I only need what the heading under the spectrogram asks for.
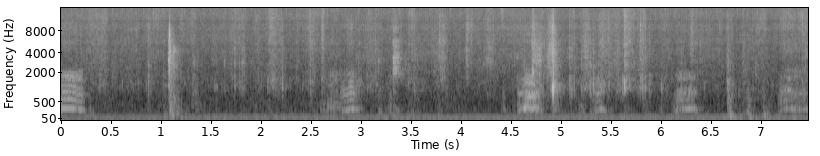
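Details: Australian Labradoodle puppies, five weeks old, from Autumn's December 2020 litter, having fun exploring a puppy enrichment playground indoors; soft tonal yips and whimpers come in short clusters, mixed with knocks and rustling from play.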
